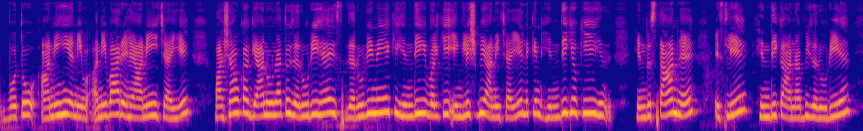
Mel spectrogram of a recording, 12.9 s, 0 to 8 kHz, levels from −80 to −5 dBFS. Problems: background sounds at intervals, background conversations at intervals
